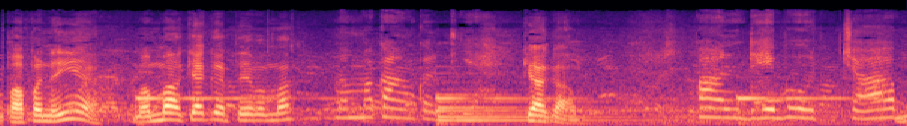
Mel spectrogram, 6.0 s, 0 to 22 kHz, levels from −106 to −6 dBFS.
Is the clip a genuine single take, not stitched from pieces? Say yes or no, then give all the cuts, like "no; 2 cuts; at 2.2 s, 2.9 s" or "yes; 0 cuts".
yes; 0 cuts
